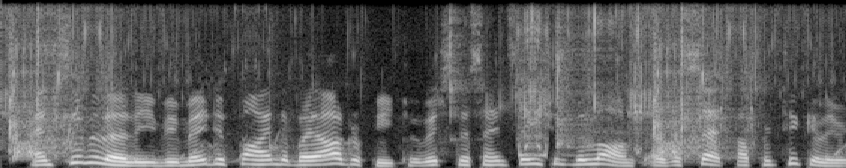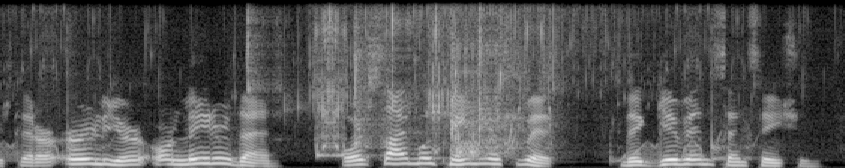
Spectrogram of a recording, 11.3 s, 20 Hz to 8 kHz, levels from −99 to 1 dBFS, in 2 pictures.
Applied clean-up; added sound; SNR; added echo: none; Splash, splatter; 15 dB; none.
